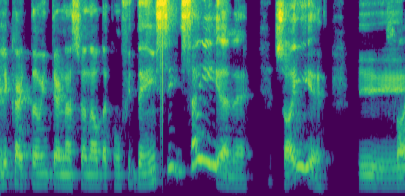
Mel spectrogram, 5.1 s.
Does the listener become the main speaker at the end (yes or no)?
no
